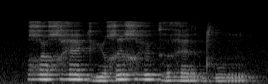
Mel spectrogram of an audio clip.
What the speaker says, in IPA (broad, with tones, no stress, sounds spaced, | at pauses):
ʁ ø˥ χ ɦ ɛ˥ ɡʱ y˩ χ i˥ χ ɦ ø˥ ɡʱ ə˨ ɦ ɛ˨ r dʱ u˩ r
